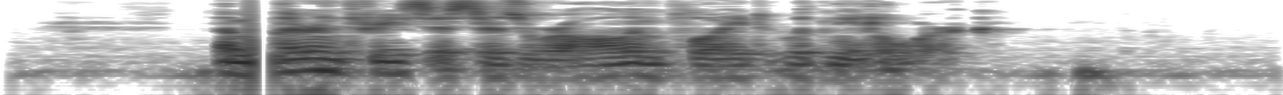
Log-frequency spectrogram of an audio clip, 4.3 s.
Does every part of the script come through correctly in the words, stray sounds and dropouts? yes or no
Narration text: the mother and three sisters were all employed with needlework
no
